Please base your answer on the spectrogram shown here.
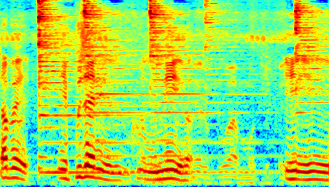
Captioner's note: hesitantly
